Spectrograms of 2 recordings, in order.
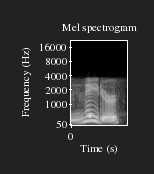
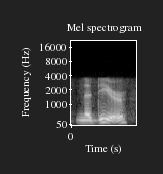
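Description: First: The word ends with a short 'der' sound. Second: The word ends with a long 'deer' sound. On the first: "what we call the Nader. We're not talking Ralph" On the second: "Some people pronounce it Nadir"

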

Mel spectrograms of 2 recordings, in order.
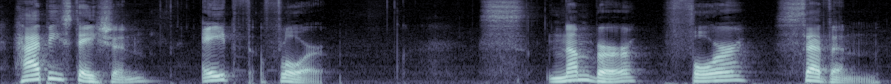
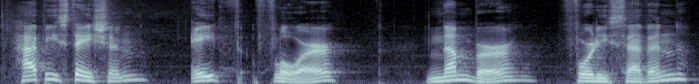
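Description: First: It is read at a slower pace. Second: It is read at a normal, quicker pace.

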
